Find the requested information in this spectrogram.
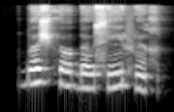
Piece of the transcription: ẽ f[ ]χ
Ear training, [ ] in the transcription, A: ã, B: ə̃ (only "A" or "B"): B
